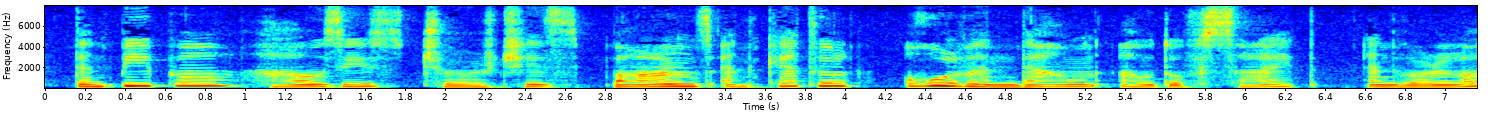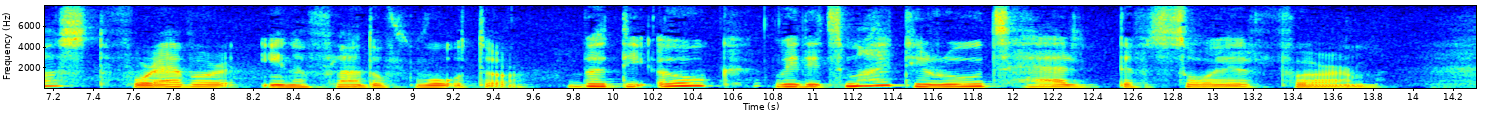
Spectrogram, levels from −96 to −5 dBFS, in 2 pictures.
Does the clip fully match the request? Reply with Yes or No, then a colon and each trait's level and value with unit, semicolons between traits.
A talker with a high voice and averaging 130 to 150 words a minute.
Yes: high, 195 Hz; average, 140 wpm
